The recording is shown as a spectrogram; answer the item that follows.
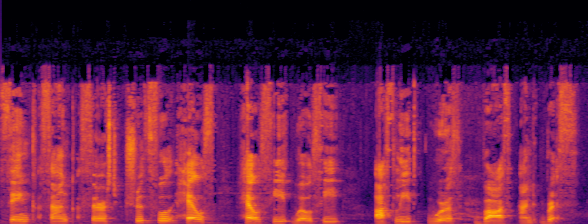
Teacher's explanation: placing the tip of your tongue in between the front part of your upper and your lower teeth and allowing the air escape gradually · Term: voiceless th sound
